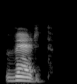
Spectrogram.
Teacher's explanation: Pareix que ho diga amb una T, però en realitat s'escriu amb una D. I això no significa que ho pronunciem malament, és que les dues pronúncies són la mateixa quan van a final de síl·laba.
